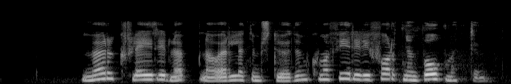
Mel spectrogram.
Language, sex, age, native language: Icelandic, female, 40-49, Icelandic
